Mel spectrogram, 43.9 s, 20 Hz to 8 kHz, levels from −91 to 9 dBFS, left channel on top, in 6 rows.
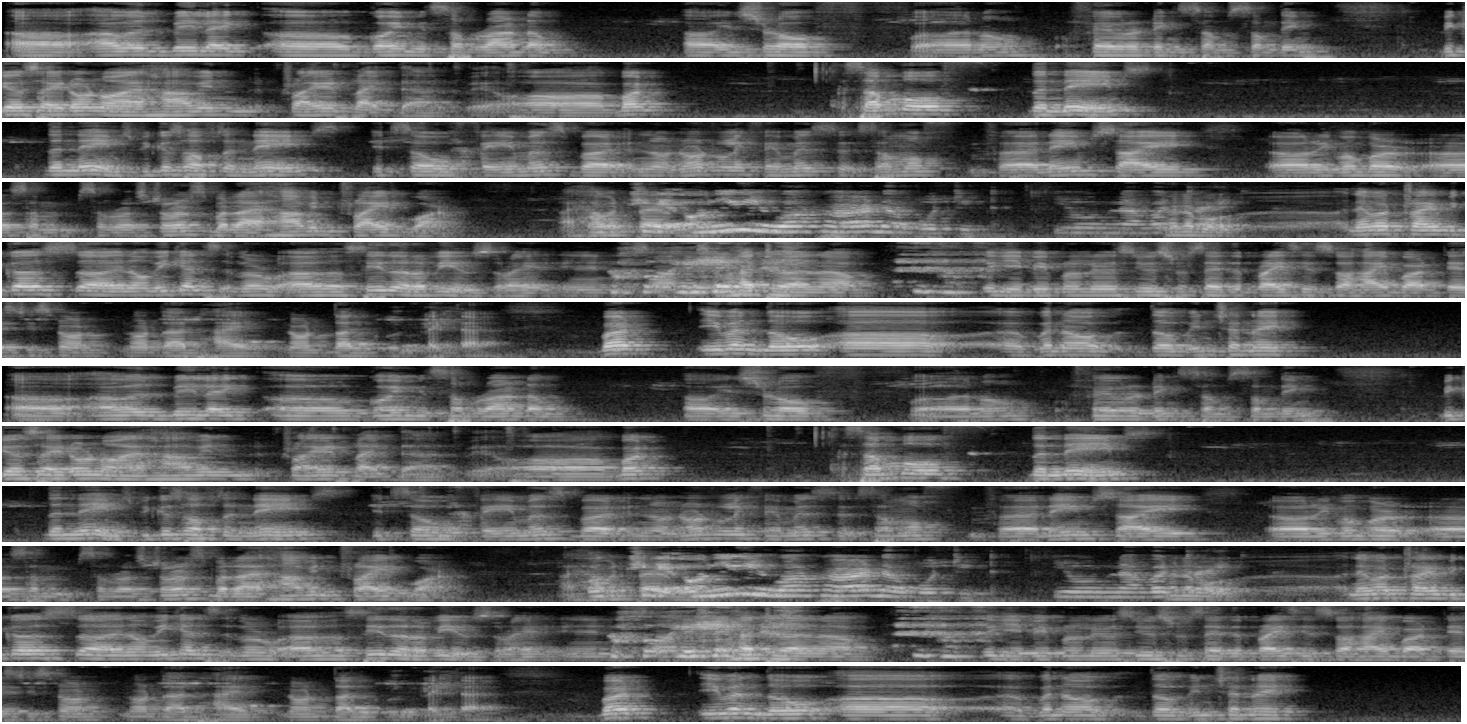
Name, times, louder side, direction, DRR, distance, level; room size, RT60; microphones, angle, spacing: voice 1, 0.0-2.8 3.4-4.1 4.5-6.9 7.2-10.6 11.5-12.1 12.4-13.0 14.8-20.5 21.0-24.2 24.7-25.5 27.7-33.6 34.2-39.0 39.5-39.8 40.0-43.0, left 2 dB, ahead, -2 dB, 3.0 m, -24 dB
voice 2, 24.9-26.8 27.2-28.1 32.3-33.2 33.7-34.2 37.4-37.6 38.3-38.8, left 1 dB, 85° right, 2 dB, 3.0 m, -23 dB
15.0 x 9.7 x 2.6 m, 0.31 s
head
